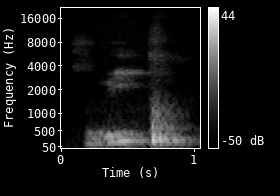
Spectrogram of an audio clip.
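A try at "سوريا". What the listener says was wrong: jangan ditasdid, salah. Suria.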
